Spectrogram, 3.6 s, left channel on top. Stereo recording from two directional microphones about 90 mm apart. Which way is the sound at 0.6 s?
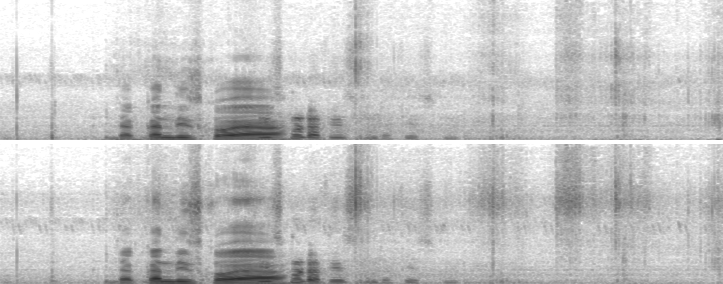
45° right (ahead or behind).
